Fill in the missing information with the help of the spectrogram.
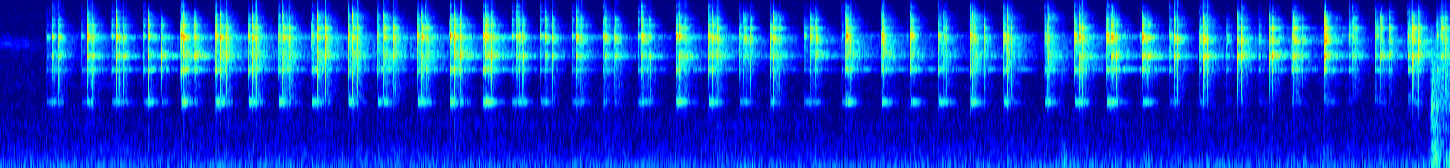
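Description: Fingernails tap rapidly and steadily on a hollow, ribbed, white blown-glass pumpkin with a gold stem. The taps come in quick clusters throughout, each giving a bright, high, ringing glass tone that fades almost at once.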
